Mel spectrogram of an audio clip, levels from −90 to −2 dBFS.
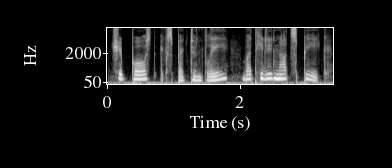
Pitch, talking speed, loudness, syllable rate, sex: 175 Hz, 140 wpm, -17 LUFS, 4.0 syllables/s, female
